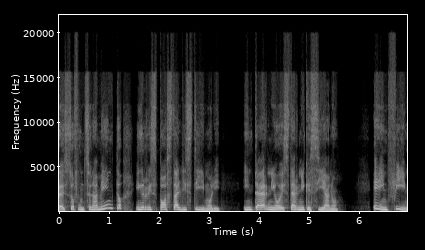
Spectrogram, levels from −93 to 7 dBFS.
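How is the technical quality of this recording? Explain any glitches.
No glitches to report: the speech comes through Opus voice compression in hybrid fullband mode at 24 kbps, carrying only the light coding texture expected at that rate.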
